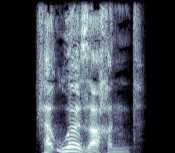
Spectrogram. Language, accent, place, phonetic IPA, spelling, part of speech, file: German, Germany, Berlin, [fɛɐ̯ˈʔuːɐ̯ˌzaxn̩t], verursachend, verb, De-verursachend.ogg
- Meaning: present participle of verursachen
